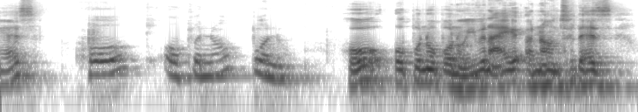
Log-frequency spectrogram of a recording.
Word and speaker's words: Ho'oponopono: Ho'oponopono. Even I announce it as Ho'oponopono, but it's actually as Ho Pono. Opono. Pono. Pono. So Ho'oponopono.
